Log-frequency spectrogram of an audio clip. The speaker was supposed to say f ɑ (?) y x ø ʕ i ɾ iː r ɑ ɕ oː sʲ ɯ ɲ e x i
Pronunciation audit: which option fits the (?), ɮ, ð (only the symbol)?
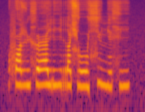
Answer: ɮ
